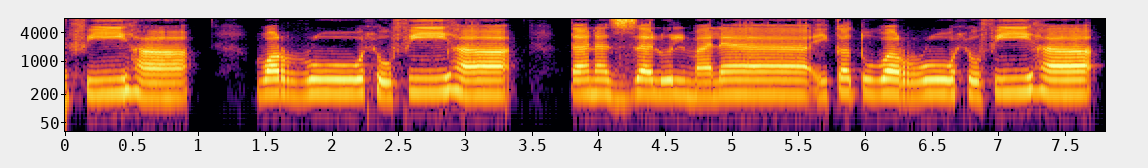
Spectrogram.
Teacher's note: ہا پر الف مدہ ہے، 2 حرکات کھینچیں گے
